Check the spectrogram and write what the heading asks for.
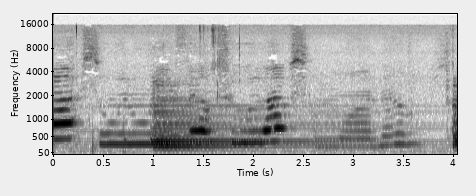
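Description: Background song: a woman singing held notes over a light plucked-string accompaniment, fading almost out near the end.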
